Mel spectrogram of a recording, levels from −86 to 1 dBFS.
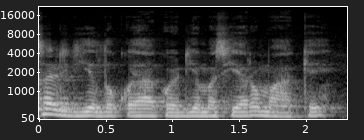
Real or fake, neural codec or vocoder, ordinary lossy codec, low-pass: real; none; none; 19.8 kHz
